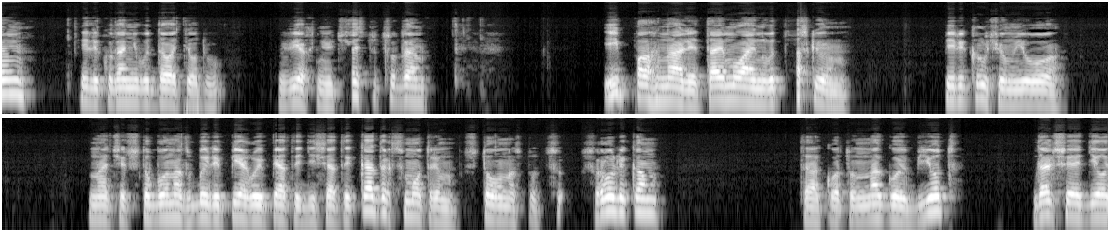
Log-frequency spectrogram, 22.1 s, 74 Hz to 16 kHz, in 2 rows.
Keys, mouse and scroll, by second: 1.8 g, 8.2-9.3 drag, 12.4 middle click, 16.0-22.1 drag.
